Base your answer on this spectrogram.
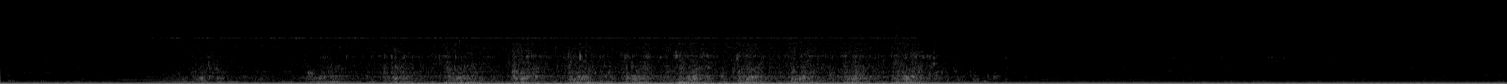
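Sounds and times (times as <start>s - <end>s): washing machine motor hum: 1.3s - 10.2s
water and laundry sloshing: 1.5s - 10.2s.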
